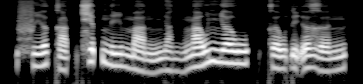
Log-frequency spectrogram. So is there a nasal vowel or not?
no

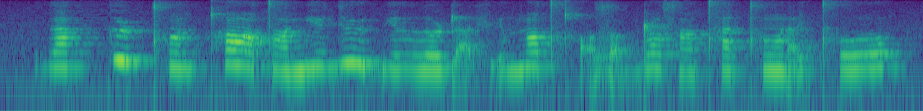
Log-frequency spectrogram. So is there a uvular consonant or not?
yes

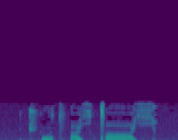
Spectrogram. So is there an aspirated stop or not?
no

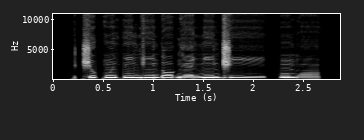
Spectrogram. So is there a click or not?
no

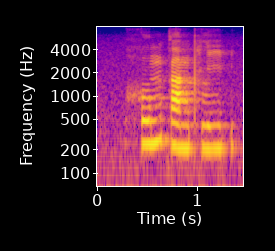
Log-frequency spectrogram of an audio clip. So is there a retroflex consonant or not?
no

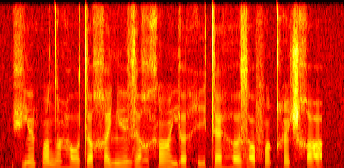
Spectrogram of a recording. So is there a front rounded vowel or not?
no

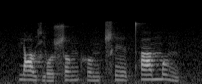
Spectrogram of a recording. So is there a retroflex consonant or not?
yes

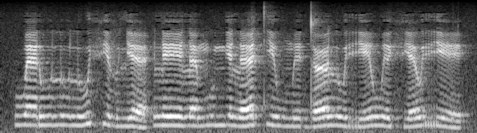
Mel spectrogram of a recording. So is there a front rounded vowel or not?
yes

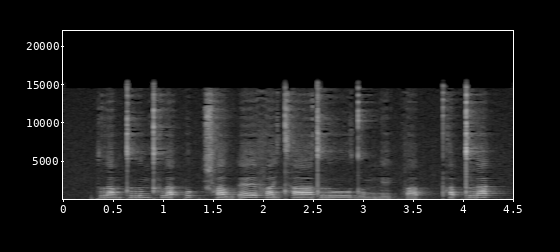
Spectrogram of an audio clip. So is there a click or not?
no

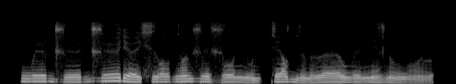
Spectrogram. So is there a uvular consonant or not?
no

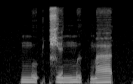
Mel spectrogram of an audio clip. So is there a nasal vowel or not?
no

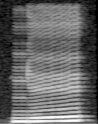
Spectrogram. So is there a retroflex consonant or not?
no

